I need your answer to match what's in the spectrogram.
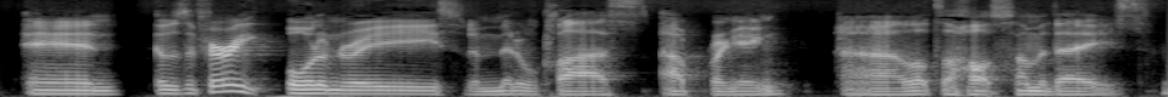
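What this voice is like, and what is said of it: New Zealand accent. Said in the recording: “I grew up in New Zealand, as you can tell by my weird accent”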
